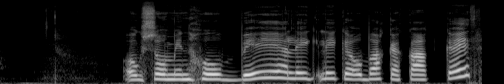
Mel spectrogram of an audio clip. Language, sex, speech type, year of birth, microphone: Norwegian, female, spontaneous, 1962, Shure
